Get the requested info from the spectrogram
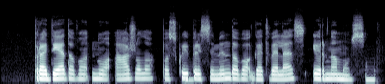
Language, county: Lithuanian, Šiauliai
